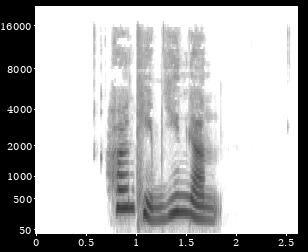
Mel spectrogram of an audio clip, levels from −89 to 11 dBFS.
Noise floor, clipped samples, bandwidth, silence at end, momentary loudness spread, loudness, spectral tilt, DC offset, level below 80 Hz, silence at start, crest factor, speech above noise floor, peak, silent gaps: under -90 dBFS; under 0.1%; 16.5 kHz; 0.8 s; 14 LU; -22 LUFS; -5 dB/octave; under 0.1%; -72 dBFS; 0.7 s; 20 dB; over 69 dB; -6 dBFS; none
